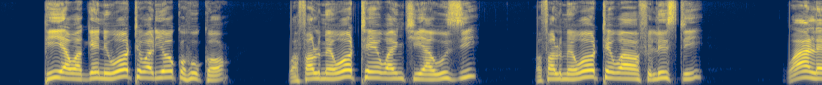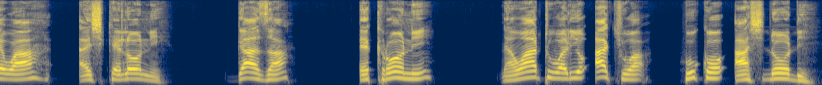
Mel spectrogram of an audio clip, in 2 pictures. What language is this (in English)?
Swahili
